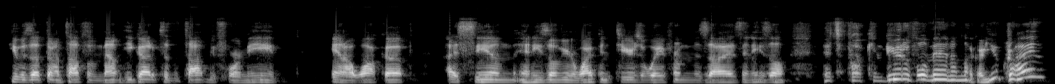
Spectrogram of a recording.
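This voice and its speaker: A man's voice: fairly low pitch, no echo, rough recording. Laid-back man rambling through trail stories. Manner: rambling, laid-back, many fillers like "you know" and "like". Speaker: podcast guest, long-distance hiker. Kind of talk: casual storytelling chat.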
